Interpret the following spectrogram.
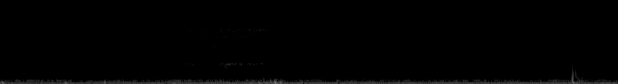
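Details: Sleeping female dog snoring in her bed at bedtime. One drawn-out wheezy snore is followed by a shorter, softer breath, with a constant low room hum beneath.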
